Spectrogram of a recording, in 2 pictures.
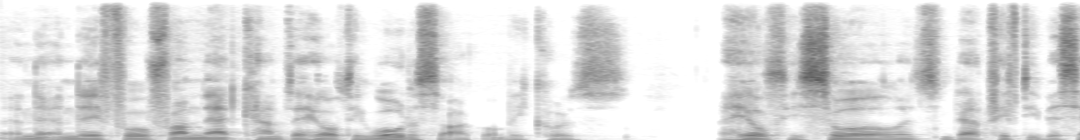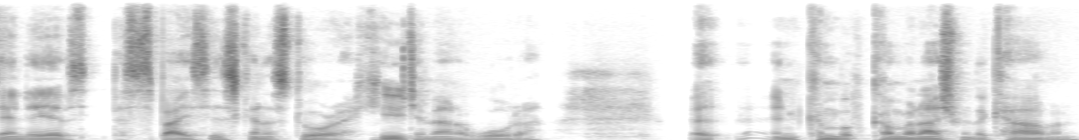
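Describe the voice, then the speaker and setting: On a very clean recording with a silent background, a man with an Australian accent speaks at a moderate pace in a very deep, low pitch. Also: ordinary pitch variation. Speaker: farmer and author. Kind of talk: interview conversation.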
